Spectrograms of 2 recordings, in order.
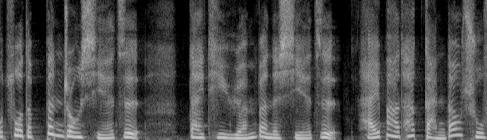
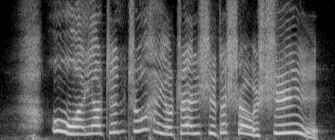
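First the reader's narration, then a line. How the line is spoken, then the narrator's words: Calling out. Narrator (Chinese): 二女儿叫道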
